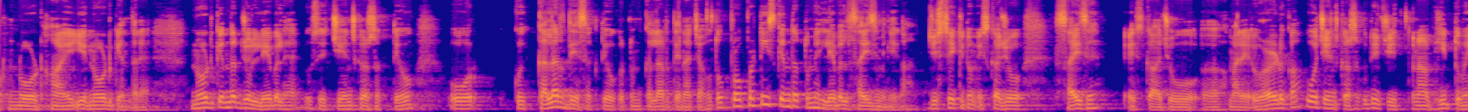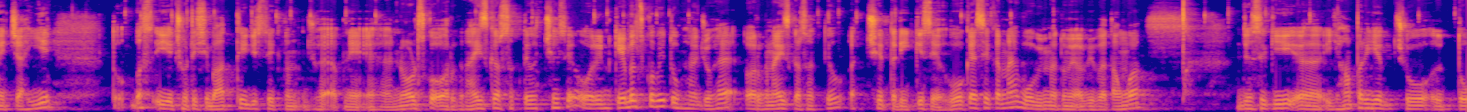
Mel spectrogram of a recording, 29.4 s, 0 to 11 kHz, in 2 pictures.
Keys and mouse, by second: 6.9-11.6 drag, 14.9 n, 15.8-29.3 ctrl+middle drag.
